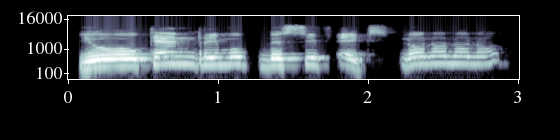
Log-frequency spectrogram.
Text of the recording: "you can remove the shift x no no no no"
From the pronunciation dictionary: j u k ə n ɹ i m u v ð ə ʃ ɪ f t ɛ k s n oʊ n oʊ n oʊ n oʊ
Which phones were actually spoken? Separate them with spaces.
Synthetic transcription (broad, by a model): j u k ə n ɹ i m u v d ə s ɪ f ɛ k s n oʊ n oʊ n oʊ n oʊ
